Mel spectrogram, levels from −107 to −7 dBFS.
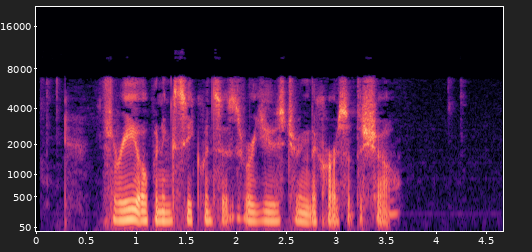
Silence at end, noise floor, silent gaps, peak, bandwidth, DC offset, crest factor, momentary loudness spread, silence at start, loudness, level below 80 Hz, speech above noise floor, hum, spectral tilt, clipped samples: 1.05 s; -72 dBFS; none; -6 dBFS; 7.2 kHz; under 0.1%; 20 dB; 8 LU; 0.3 s; -25 LUFS; -58 dBFS; 46 dB; none; -5 dB/octave; under 0.1%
